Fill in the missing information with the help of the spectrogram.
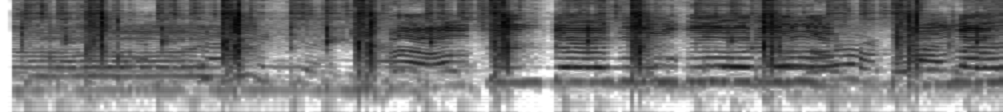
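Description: Voices singing a folk tune to a steady beat of hand claps, about one clap every two-thirds of a second.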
